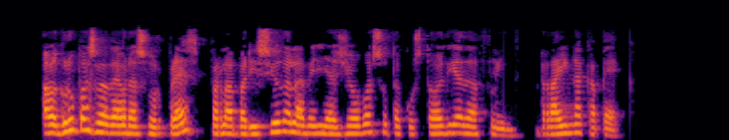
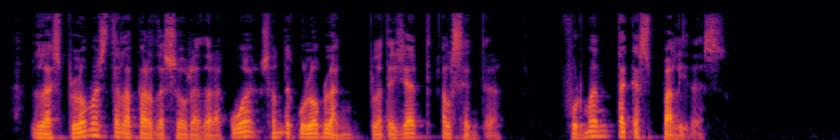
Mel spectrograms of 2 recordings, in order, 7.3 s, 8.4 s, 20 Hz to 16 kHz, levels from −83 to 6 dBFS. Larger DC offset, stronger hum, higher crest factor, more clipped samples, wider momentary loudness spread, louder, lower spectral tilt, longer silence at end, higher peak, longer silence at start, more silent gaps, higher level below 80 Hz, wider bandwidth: neither; neither; second, 14 dB vs 22 dB; neither; about the same, 11 LU vs 10 LU; first, -16 LUFS vs -21 LUFS; about the same, -5 dB/octave vs -5.5 dB/octave; about the same, 1.1 s vs 1.2 s; about the same, -2 dBFS vs 0 dBFS; about the same, 0.4 s vs 0.3 s; first, 5.24-5.33 s vs none; second, -60 dBFS vs -40 dBFS; second, 7.6 kHz vs 11.5 kHz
